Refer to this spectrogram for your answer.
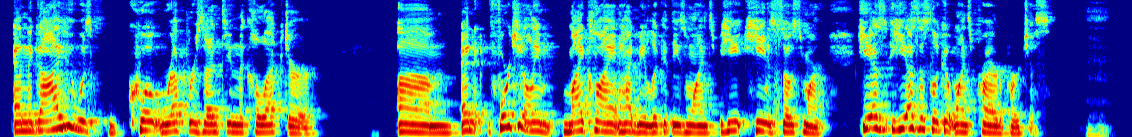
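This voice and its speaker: Speaking at a moderate pace with an American accent, a woman has a fairly low pitch and an unremarkable speaking voice. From US West Coast, San Francisco Bay Area. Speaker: wine fraud expert. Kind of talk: casual interview.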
